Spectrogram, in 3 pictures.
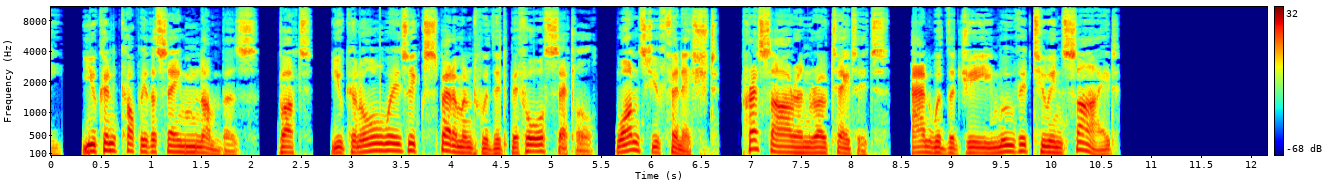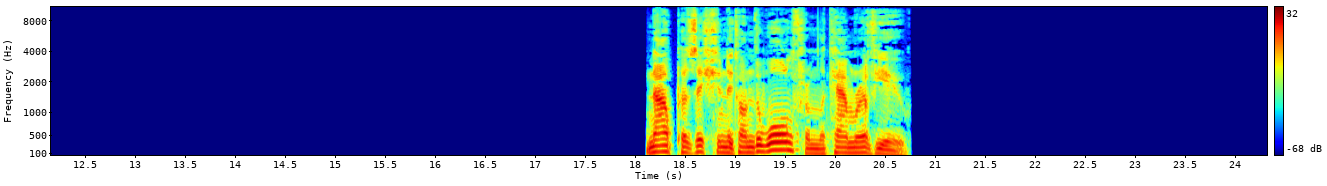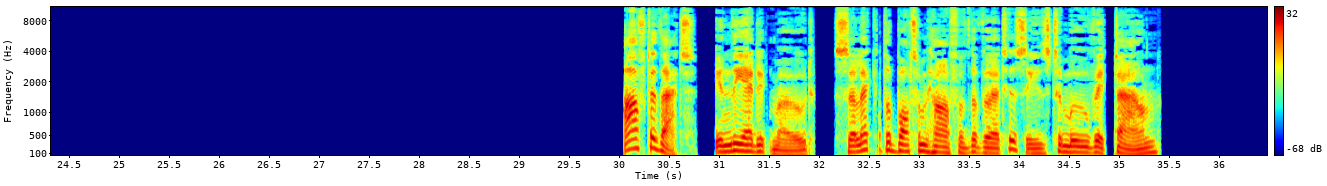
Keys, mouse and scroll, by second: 0.6-1.0 middle drag, 1.7 shift+middle drag, 3.3 shift+middle click, 4.9 r, 7.3 middle drag, 7.9 middle click, 8.1-8.6 scroll down 1, 8.6 g, 12.2-13.0 scroll up 1, 13.4 g, 15.5-16.0 middle drag, 16.9-17.5 scroll up 1, 17.8 KP_0, 18.9 g, 20.8 g, 29.7 KP_Decimal, 30.5 scroll up 1, 31.3 Tab, 32.9 shift+middle click, 33.9 click.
